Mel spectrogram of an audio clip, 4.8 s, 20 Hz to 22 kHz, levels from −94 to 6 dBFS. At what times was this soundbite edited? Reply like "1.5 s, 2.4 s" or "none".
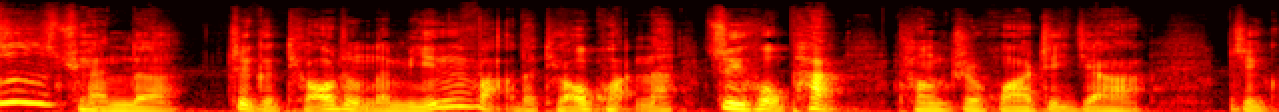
2.6 s

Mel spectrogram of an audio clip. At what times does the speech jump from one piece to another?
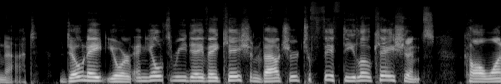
1.3 s, 1.6 s, 3.1 s

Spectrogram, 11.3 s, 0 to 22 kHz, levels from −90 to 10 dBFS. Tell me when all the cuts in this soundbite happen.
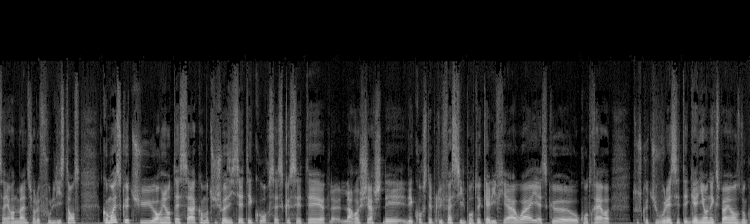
none

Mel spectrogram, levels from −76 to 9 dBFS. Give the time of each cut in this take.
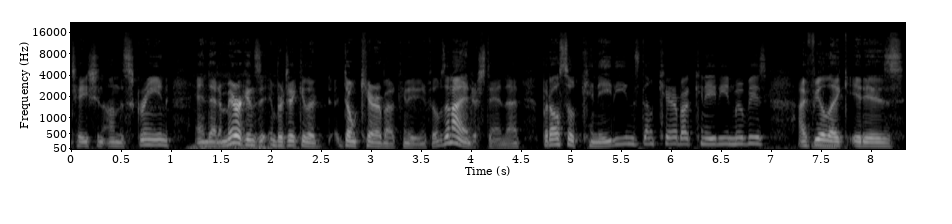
none

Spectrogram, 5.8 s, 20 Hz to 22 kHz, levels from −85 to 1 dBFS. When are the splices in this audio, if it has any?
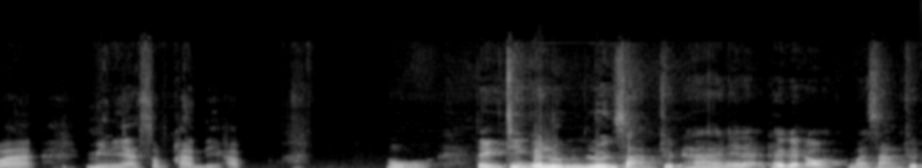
none

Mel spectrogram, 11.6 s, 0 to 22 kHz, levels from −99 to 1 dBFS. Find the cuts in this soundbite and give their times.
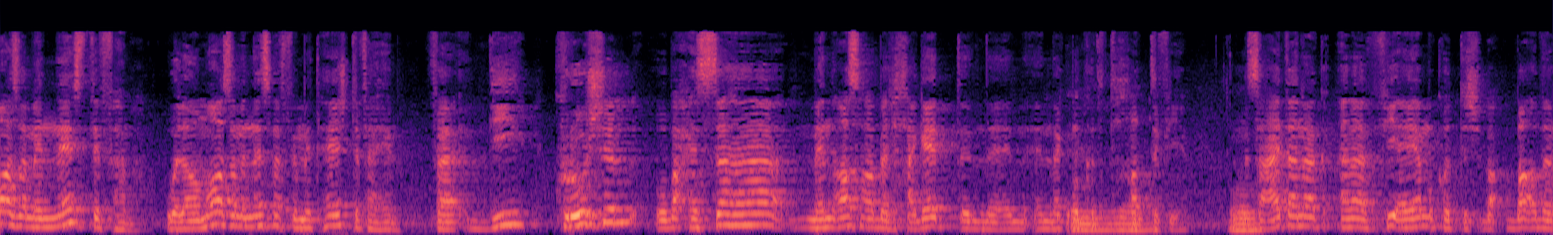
2.1 s

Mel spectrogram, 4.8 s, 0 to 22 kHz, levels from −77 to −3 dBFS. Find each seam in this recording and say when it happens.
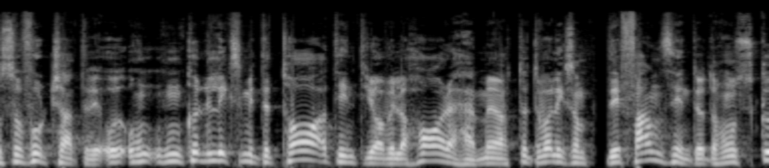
3.7 s

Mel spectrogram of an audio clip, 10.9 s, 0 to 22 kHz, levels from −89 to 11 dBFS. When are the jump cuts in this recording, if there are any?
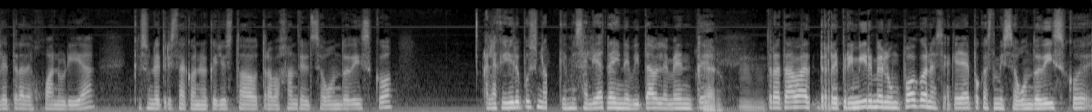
3.0 s, 5.5 s, 6.1 s, 7.7 s, 8.1 s, 9.5 s, 9.9 s

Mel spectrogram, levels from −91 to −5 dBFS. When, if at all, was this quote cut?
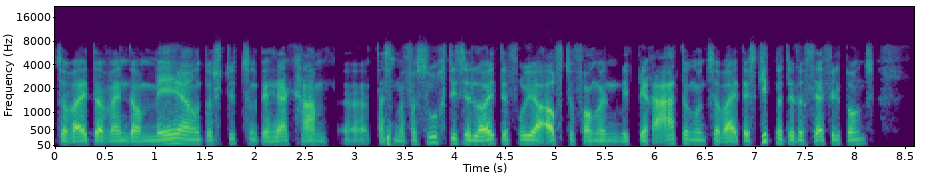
2.8 s

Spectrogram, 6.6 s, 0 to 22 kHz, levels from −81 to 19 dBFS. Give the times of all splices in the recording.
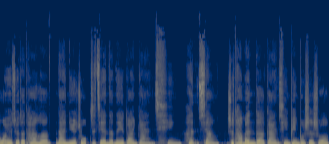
4.5 s

